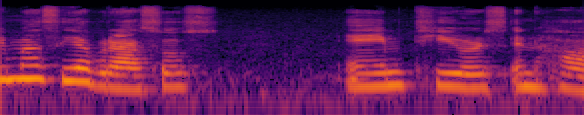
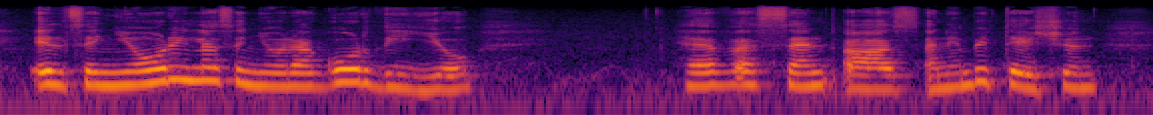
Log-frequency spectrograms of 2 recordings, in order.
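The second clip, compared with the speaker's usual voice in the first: plain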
